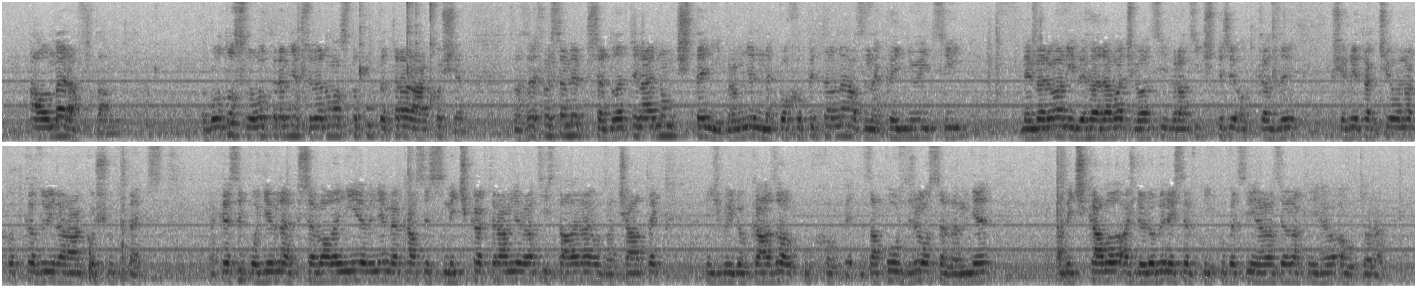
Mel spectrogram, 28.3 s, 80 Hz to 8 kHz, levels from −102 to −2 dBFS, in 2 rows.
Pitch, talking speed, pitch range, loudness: 150 Hz, 160 wpm, 145-155 Hz, -26 LUFS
